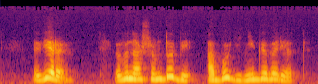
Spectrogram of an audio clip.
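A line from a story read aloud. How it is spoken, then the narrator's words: Stern. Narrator (Russian): строго сказала Роза Григорьевна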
